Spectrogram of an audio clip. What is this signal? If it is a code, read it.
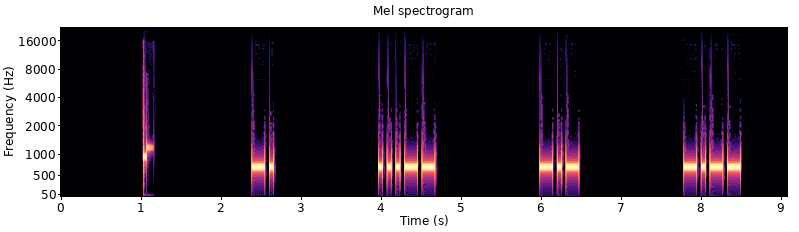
Morse code, heard as a keyed tone, about 21 wpm, spaced as for 6 wpm, 700 Hz. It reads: N3KY
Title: USA Call Signs - 8x Character Spacing - 22wpm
